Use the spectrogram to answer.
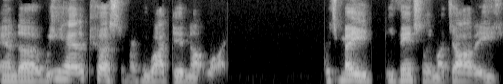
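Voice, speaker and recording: A man with a Southern US accent talks at a fairly quick pace with ordinary pitch variation, in a dry, close sound with no echo. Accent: deep country Southern. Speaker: branch manager at a supply company. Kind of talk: casual chat.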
